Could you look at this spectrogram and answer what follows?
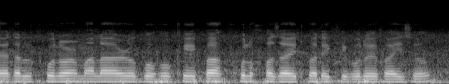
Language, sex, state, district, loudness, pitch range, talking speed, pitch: Assamese, male, Assam, Sonitpur, -17 LUFS, 125-130 Hz, 135 wpm, 130 Hz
